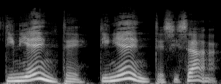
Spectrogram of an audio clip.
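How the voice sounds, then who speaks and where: A woman's voice: low-pitched, very animated, drawn-out words, no echo, clean studio sound, full character voice. Woman reading as a coaxing country mother. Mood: insistent. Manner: urging, insistent. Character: anxious middle-aged country mother, coaxing.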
